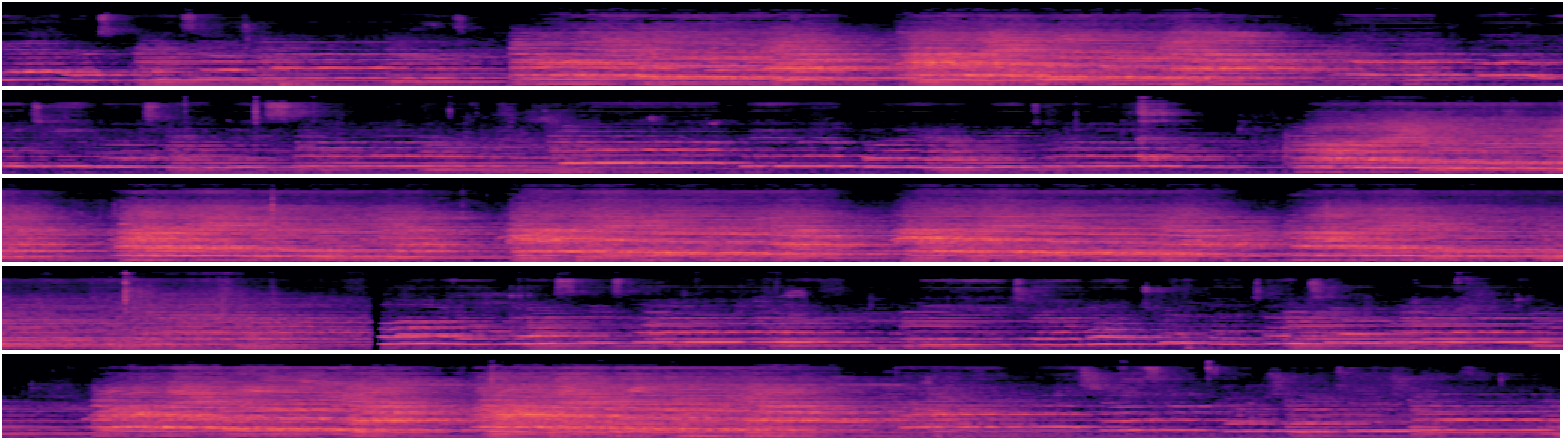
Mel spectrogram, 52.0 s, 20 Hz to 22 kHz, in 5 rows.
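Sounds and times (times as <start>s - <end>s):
musical accompaniment: 0.0s - 52.0s
choir singing held notes: 1.8s - 14.5s, 17.4s - 35.0s, 40.9s - 52.0s.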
